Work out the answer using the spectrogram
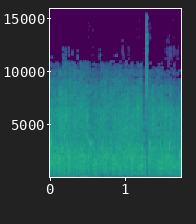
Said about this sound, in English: Round of applause.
